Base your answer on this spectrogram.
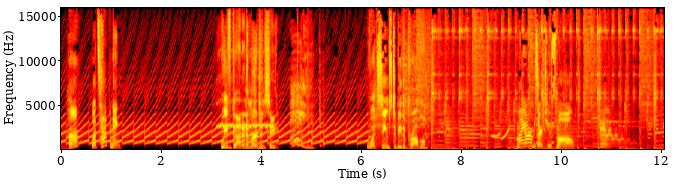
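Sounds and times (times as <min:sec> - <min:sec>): electronic alarm whooping: 0:00.0 - 0:06.6.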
